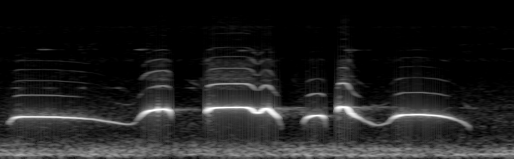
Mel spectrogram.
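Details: Green pigeon singing a sequence of pure whistles: a long level note that dips, then rising and falling phrases, short clipped notes, and a final long whistle that slides down.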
